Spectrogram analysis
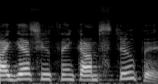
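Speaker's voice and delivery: plain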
